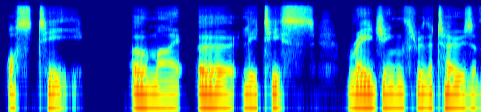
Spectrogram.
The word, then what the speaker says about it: osteomyelitis: Worst of all, an infection called osteomyelitis, pronounced osteomyelitis, raging through the toes of the right foot.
